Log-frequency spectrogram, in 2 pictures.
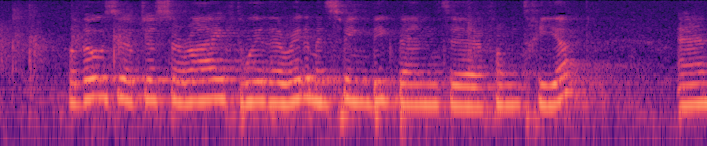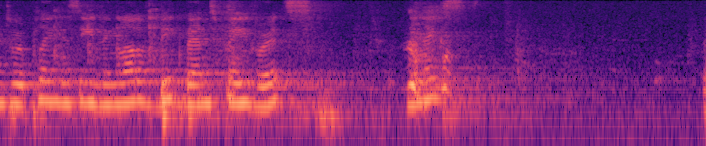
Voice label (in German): Ansage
